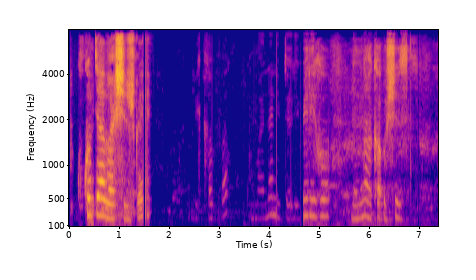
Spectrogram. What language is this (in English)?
Kinyarwanda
